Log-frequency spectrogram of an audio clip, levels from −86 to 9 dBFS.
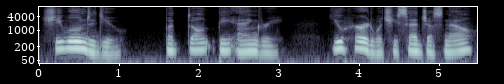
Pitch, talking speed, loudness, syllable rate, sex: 130 Hz, 155 wpm, -18 LUFS, 3.8 syllables/s, male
